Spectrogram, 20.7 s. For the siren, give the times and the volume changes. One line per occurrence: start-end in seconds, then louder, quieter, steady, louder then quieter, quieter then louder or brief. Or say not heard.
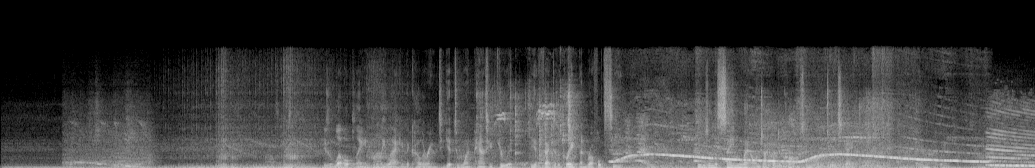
12.2-20.6 steady.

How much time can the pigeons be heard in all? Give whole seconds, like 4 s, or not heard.
7 s.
